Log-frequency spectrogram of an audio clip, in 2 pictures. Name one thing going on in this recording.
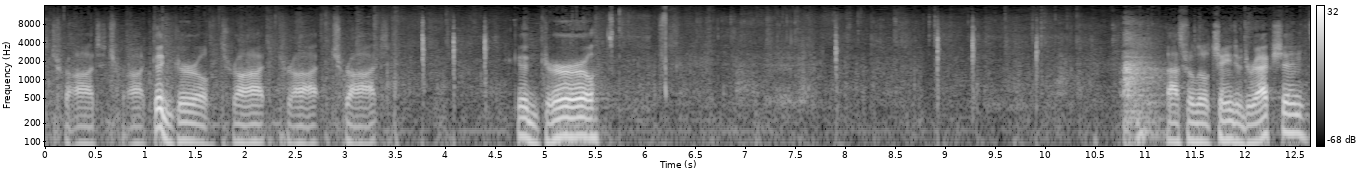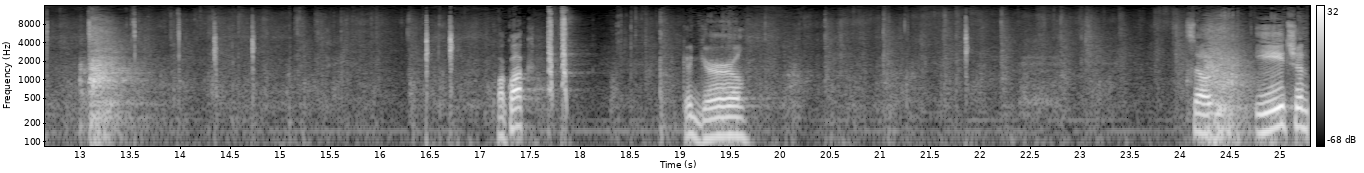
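A horse's hooves thud softly on loose dirt.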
